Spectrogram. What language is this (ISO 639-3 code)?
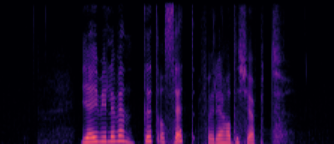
nor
